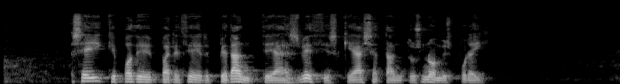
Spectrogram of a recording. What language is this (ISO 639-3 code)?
glg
